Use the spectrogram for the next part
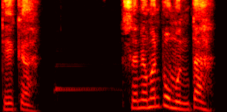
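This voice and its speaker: Wary young friend in a radio drama, kinda high voice, matter-of-fact, light music behind. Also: male voice, normal speed, no room sound. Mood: puzzled, wary. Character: wary, puzzled young male friend at a wake.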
